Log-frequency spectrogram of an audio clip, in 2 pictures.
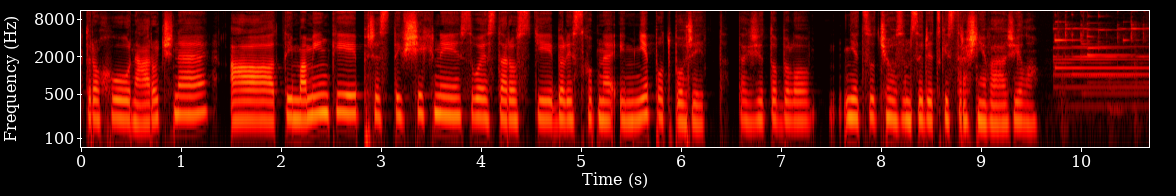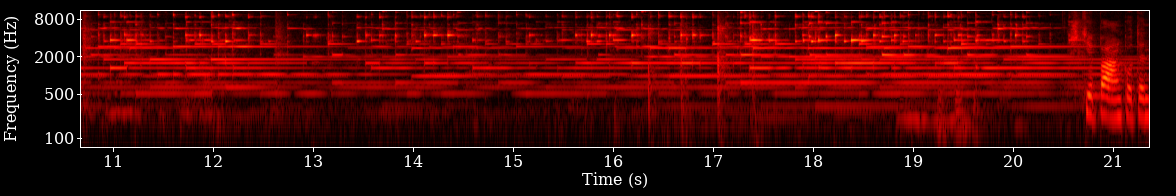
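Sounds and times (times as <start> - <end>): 
speech: 0.0 - 10.2, 20.8 - 21.3
bell ringing to end morning routine: 9.7 - 21.3.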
